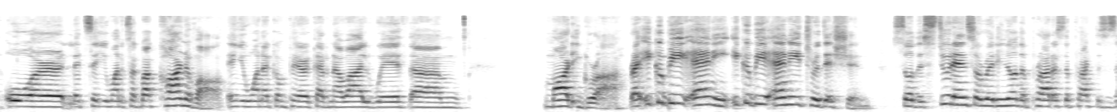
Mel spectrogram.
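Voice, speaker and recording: In a conference room, a middle-aged woman teacher gives a chatty, informal workshop talk, checking in with "right?" and correcting herself mid-sentence. Her medium-pitched voice is brisk and a bit bright.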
